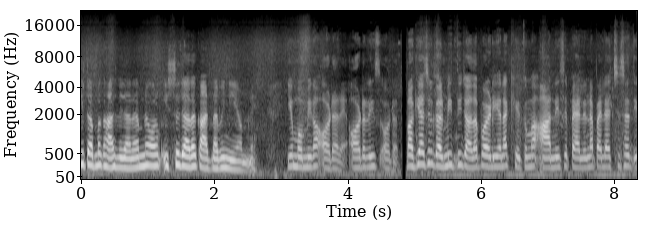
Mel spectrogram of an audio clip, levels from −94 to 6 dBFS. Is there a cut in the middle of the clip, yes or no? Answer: yes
